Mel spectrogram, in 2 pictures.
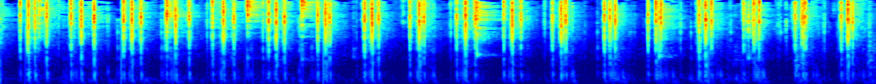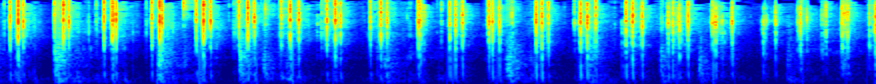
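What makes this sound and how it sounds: Long glitter nails tap fast and scratch along the surface and edges of a small, rigid, rectangular printed picture fridge magnet, solid and flat. A quick, irregular stream of sharp, bright clicks and scrapes sits almost entirely in the high frequencies, each click dying away at once.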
